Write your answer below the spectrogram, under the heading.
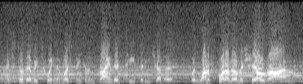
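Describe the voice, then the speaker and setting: A hard-boiled investigator tells his case with dry wisecracks in an even, mid-pitched voice, as an actor plays him. The sound is thin and tinny, and music plays beneath. It has the feel of an old radio crime drama. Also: fast, close to an everyday voice. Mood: wry. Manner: dry, wisecracking first-person narration. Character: wry insurance investigator man, hard-boiled narrator. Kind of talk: 1940s radio acting.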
